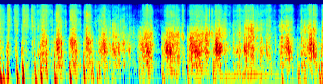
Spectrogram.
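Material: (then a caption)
Foam. Long fingernails quickly scratch a solid, watermelon-shaped foam sponge, working along the foam rind edge and across the red face. The result is a continuous run of dry, rapid scratching bursts with a rasping midrange and bright hiss, with a faint low hum underneath.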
